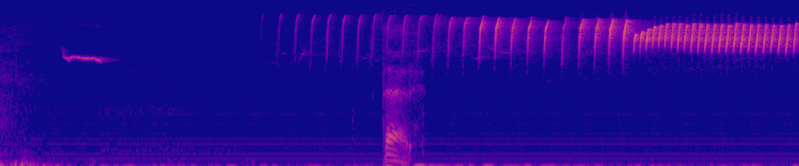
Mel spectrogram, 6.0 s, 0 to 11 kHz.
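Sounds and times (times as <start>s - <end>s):
wood warbler song with high notes and trill: 0.0s - 1.2s, 1.9s - 5.9s
low steady hum: 0.0s - 4.6s
speech: 2.9s - 3.4s.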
